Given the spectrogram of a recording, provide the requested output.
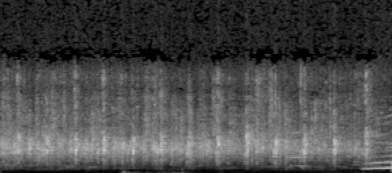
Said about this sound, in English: Come on and clap your hands and praise the Lord.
